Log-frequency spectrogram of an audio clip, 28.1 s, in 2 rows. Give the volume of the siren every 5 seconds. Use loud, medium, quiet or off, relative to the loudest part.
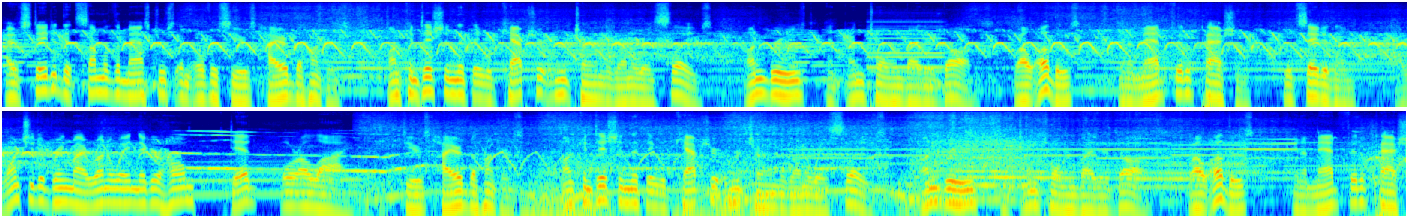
loud, loud, loud, loud, medium, loud.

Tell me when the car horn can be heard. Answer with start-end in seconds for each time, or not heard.
8.6-9.5.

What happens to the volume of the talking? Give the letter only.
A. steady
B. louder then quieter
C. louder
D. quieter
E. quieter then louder
A.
